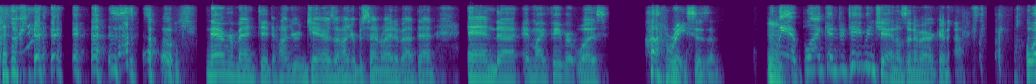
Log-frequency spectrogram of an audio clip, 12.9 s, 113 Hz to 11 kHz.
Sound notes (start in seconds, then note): 2.8 laugh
